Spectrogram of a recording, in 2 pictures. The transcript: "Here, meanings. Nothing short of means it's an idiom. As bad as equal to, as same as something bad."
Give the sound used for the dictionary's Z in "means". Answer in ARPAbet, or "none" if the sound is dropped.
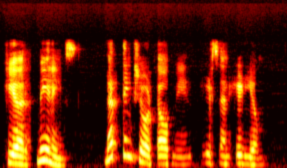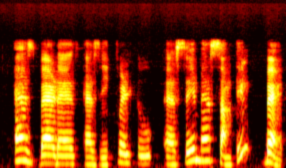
none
